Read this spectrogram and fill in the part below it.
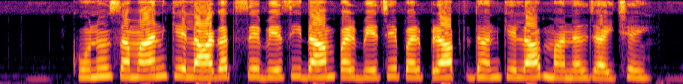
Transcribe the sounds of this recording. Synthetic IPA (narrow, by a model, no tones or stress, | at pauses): koːnosəmaːnkelaːɡət̪sebeːsid̪aːmpəɾbeːt͡ʃepəɾpɾaːpt̪d̪ʱənkelaːbʱmaːnəld͡ʒaːit͡ʃʰɛː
